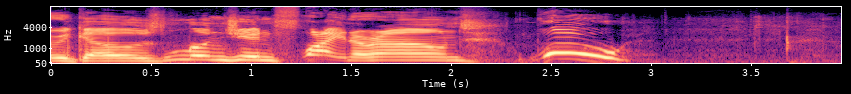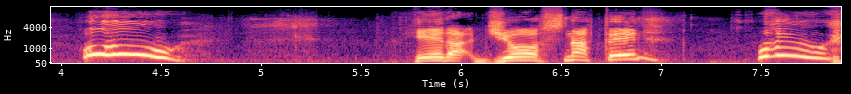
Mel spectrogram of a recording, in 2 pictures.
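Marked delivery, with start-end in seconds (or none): 2.4-4.6 high loud whoops; excited whoops. Real, not acted. Hyping the dog in play. 7.5-7.9 excited whoops. Real, not acted. Hyping the dog in play.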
